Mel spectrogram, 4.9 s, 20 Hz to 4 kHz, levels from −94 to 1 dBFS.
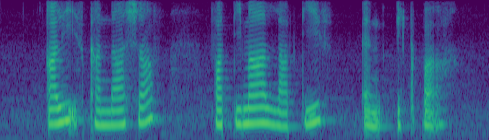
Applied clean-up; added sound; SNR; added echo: none; none; none; none.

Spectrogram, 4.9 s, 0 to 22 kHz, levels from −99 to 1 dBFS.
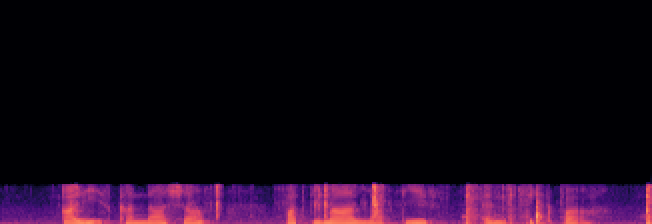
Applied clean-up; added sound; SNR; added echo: none; Wood; 5 dB; none.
